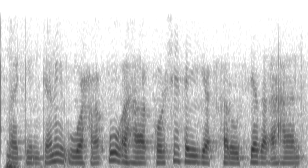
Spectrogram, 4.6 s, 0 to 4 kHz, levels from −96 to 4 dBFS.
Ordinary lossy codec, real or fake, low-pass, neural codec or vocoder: none; fake; 3.6 kHz; codec, 16 kHz in and 24 kHz out, 2.2 kbps, FireRedTTS-2 codec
